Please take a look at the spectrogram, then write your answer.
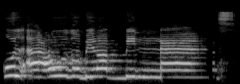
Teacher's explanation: এমনই ভাবে কুল আউযু বিরাব্বিন নাস, নুন আলিফ জবর না, এই আলিফটা হচ্ছে এখানে মাদের হরফ, আর মাদের হরফের পরে কি আছে, একটা সিন আছে, মাদের হরফের পরের হরফে ওয়াকফ করার কারণে কি হচ্ছে, 3 আলিফ টান হচ্ছে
